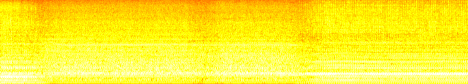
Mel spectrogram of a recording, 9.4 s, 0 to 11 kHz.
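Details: 1970s Insley H800 excavator diesel, unused 25+ years, after fitting four injectors and new injector lines, started without ether: catches and settles into a steady, even chug with a firmer note after six seconds. Normal diesel running.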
